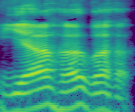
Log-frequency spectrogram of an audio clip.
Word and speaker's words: Yahweh: And if you phonetically try to pronounce it, Yahweh.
